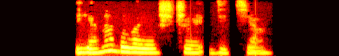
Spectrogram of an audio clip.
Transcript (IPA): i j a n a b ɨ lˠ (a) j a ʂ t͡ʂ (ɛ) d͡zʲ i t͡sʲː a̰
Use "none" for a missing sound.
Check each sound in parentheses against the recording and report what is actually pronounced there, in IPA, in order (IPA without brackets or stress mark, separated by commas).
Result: a, ɛ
